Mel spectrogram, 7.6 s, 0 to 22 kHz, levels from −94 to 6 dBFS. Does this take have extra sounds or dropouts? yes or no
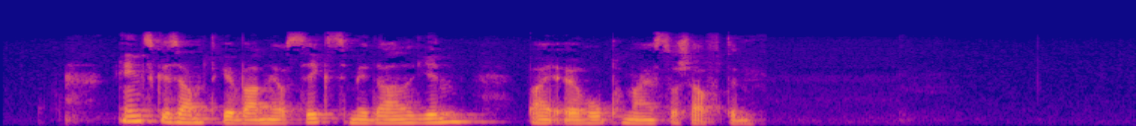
no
